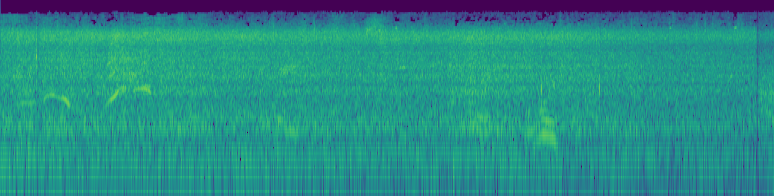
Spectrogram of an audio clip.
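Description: A constant, loud wash of surf on a shore of cold water rolls on without pause, filling the scene with broad roaring noise, while faint voices or cries drift in over it now and then.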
